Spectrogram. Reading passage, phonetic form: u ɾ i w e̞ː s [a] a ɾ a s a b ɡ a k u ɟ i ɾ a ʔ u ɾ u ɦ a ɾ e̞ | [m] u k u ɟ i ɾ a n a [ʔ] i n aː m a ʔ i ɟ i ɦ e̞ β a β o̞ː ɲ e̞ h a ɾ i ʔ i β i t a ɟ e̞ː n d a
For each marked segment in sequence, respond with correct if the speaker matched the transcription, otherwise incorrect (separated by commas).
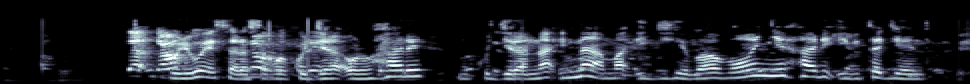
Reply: incorrect, correct, correct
